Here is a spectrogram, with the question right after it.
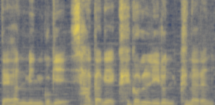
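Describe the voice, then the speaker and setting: Music in the background behind a man's medium-pitched voice, at a fairly slow pace with ordinary pitch variation. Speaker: voice actor. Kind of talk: nostalgic documentary narration.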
